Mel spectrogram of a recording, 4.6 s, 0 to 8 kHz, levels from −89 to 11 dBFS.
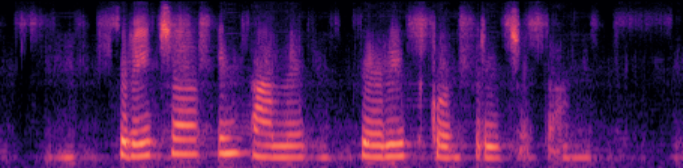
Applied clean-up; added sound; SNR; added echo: neural separator model SepFormer DNS4.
